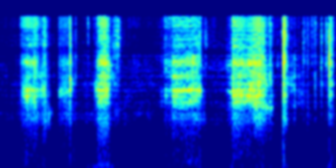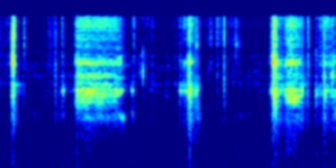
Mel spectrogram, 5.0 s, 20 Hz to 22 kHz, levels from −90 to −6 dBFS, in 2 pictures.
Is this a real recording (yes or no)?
no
